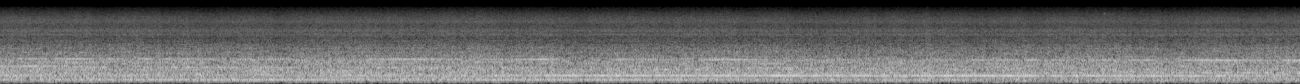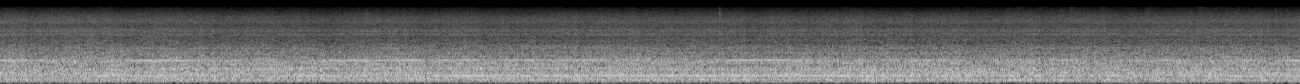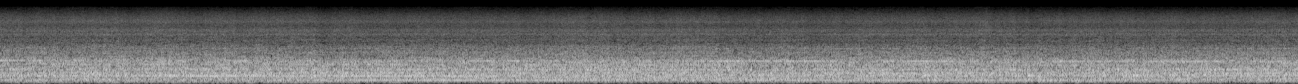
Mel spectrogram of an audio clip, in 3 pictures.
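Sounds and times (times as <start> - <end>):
humming tones from running gear: 0.0 - 38.9
wheels rumbling on rail: 0.0 - 38.9.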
